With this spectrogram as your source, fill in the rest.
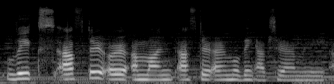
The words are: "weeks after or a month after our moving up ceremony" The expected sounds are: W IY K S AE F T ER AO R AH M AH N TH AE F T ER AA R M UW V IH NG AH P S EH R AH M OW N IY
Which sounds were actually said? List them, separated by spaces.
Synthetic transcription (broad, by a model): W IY K S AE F T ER AO R AH M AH N T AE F T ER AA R M UW V IH NG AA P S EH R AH M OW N IY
